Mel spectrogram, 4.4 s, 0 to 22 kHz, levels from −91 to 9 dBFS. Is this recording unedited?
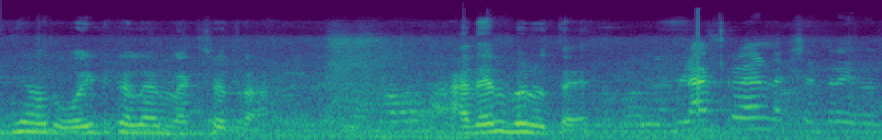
yes; 0 cuts

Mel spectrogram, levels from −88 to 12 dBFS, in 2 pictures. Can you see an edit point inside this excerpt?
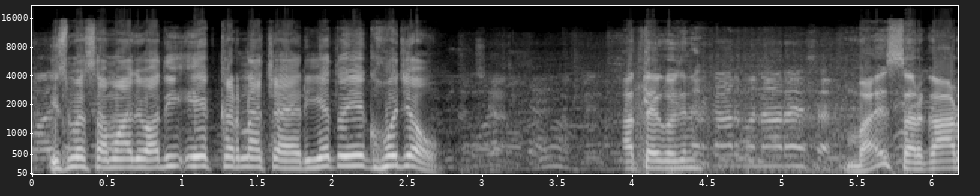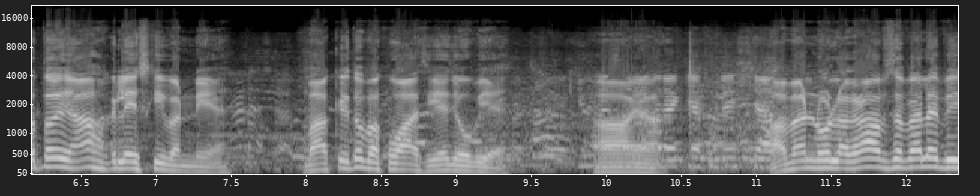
no; 0 cuts

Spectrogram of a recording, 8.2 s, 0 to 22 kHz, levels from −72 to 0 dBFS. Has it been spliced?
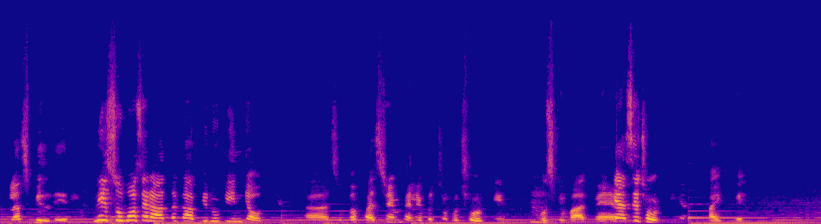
no; 0 cuts

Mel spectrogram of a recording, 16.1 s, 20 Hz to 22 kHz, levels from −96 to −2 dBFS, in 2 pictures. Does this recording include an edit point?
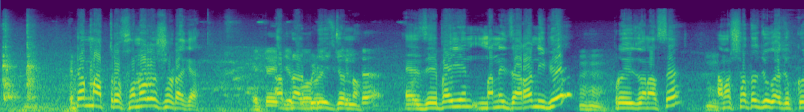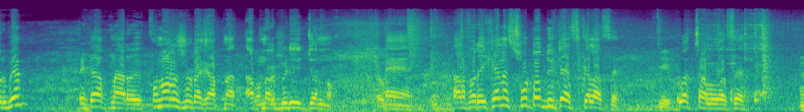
no; 0 cuts

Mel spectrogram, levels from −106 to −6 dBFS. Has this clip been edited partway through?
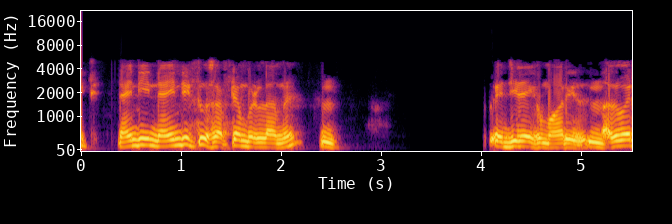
no; 0 cuts

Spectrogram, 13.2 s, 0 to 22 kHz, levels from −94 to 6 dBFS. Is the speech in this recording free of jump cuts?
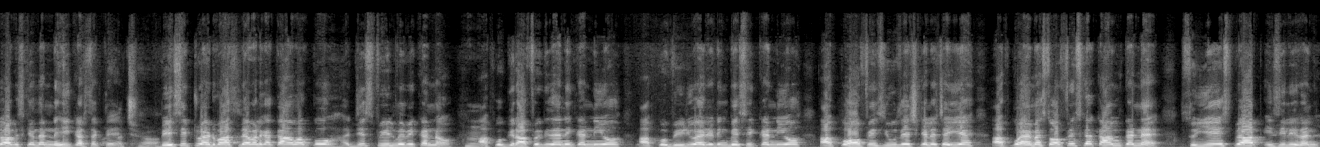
yes; 0 cuts

